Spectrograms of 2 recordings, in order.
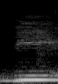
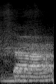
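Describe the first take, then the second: First: The word is said with a long 'ee' vowel. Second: The word is said with a short 'uh' vowel. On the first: The next word starts with a vowel. "উচ্চারণ হবে দি" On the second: The next word starts with a consonant. "তাহলে এটার pronunciation হবে দা"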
